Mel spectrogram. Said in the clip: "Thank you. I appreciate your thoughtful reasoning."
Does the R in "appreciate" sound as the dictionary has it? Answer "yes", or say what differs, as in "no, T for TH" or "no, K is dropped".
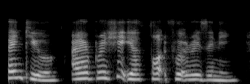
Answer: yes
